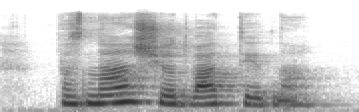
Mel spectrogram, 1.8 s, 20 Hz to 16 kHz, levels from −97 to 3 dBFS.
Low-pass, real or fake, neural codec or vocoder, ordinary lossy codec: 10.8 kHz; real; none; Opus, 64 kbps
